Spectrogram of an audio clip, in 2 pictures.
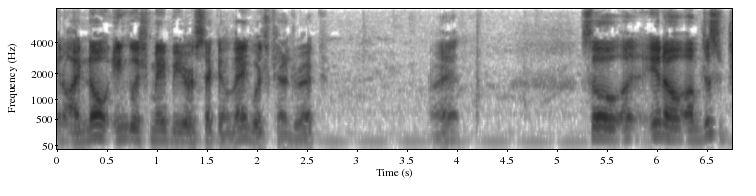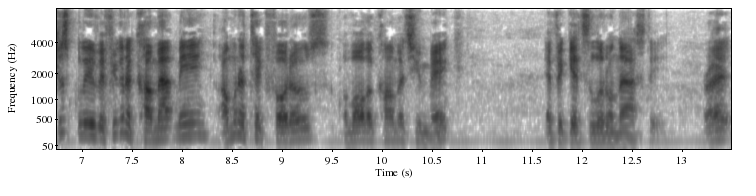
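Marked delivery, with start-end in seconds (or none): none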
